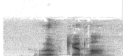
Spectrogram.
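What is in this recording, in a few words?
"лывкйӧдлан", Komi, male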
